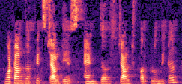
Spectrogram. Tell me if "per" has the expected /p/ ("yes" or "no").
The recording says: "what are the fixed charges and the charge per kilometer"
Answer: yes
